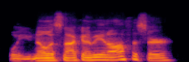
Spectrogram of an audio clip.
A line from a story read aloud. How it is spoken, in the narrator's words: somebody yell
